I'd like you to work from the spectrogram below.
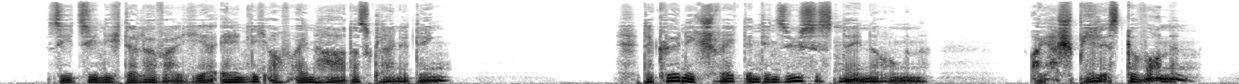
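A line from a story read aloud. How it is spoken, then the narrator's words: Soft lisping whisper. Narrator (German): Leise lispelte die Maintenon der Scuderie zu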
